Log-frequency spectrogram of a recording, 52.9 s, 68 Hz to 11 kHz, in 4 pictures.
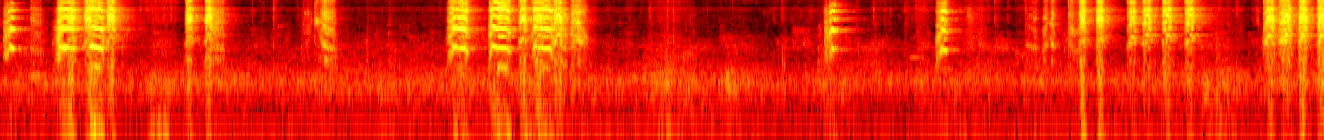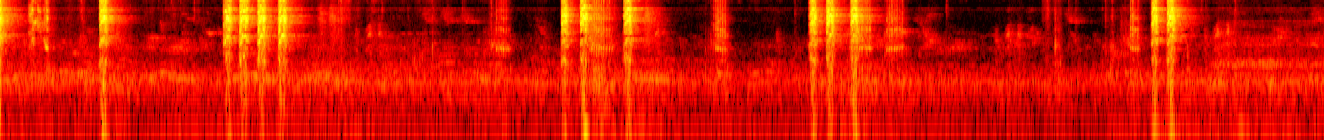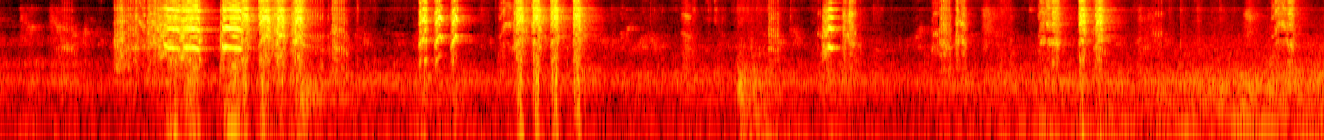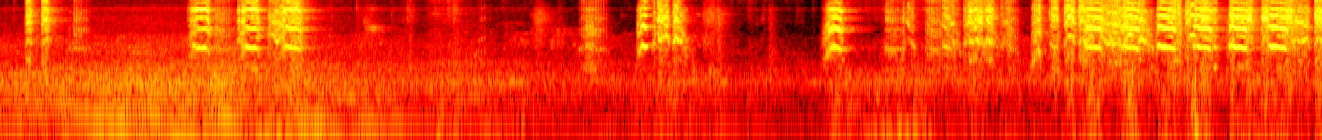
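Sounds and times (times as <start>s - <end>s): parrots squawking harshly: 0.0s - 2.4s, 4.5s - 5.9s, 18.2s - 20.6s, 21.4s - 22.3s, 27.1s - 30.0s, 30.7s - 32.5s, 34.1s - 35.1s, 36.9s - 38.2s, 39.2s - 40.7s, 41.6s - 43.0s, 45.5s - 47.0s, 48.0s - 52.9s.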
